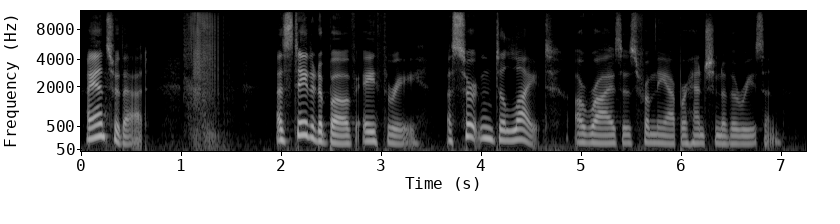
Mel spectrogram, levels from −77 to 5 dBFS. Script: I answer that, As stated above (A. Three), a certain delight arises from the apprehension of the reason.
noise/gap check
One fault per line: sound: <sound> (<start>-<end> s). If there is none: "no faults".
sound: squeak (1.0-1.5 s)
